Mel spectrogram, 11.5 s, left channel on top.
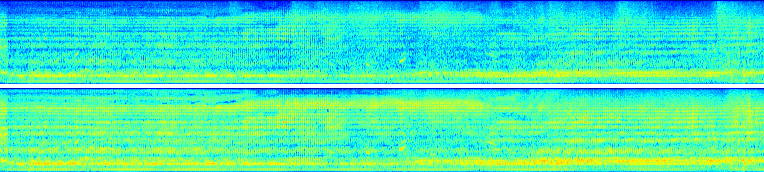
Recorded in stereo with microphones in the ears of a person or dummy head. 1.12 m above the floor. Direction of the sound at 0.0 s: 35° right (ahead or behind).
